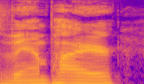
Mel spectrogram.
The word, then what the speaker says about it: Vampyr: One recently, I think it's pronounced Vampire, V-A-M-P-Y-R, or Vampyr. I'm not really sure.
